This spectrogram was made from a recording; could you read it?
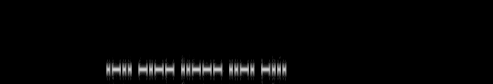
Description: Morse code, heard as a keyed tone, about 46 wpm, 700 Hz. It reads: LY2FB
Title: DXCC-100 Call Signs - 5 Characters - Repeated 2x - 45wpm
